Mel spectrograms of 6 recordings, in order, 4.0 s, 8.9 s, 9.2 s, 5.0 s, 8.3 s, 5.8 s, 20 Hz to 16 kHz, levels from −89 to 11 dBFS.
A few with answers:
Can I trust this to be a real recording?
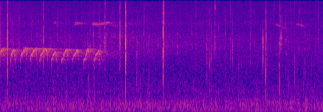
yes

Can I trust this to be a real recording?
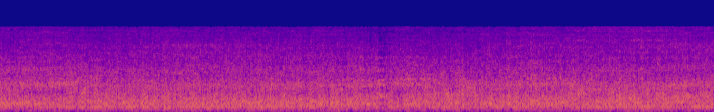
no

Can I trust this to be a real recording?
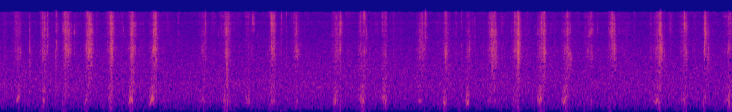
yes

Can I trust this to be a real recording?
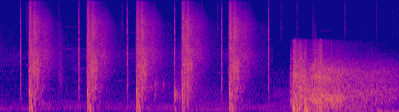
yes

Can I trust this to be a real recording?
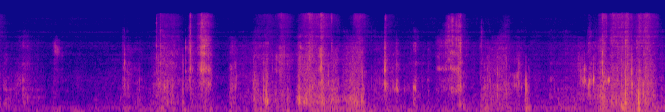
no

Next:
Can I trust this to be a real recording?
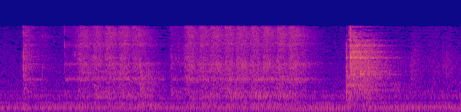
yes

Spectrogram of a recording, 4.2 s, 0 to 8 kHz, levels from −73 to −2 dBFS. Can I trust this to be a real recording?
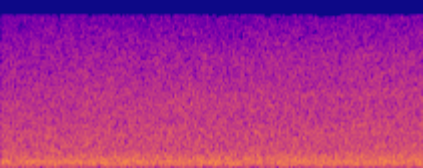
yes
